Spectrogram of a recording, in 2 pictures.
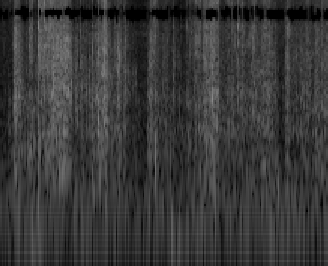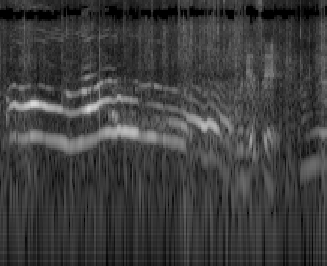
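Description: Tissue paper and gift wrap rustling and crinkling as a gift box is unpacked. About halfway through, a long, wavering high-pitched call rises and falls for about three seconds.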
